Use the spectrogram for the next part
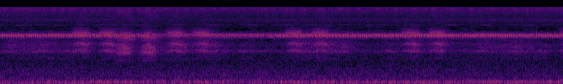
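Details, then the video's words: Common true katydids calling after dark in an Eastern U.S. deciduous forest in the Ozarks, scratchy double and triple pulses recurring about every half second over a constant shrill insect background. "Half Moon and Common True Katydids"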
